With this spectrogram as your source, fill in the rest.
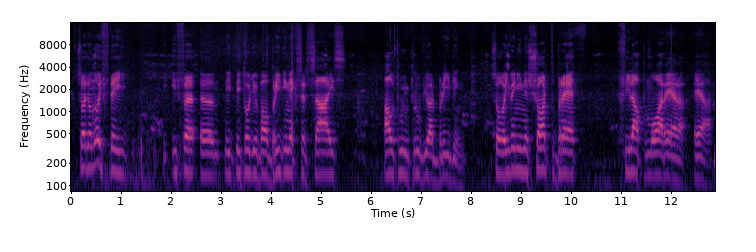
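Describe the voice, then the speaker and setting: Music plays in the background as a man speaks at a fairly slow pace with long, frequent pauses and ordinary pitch variation. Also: fairly high pitch for a man. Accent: Italian. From Italy. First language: Italian. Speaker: competition judge. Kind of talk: judge feedback. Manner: halting.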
